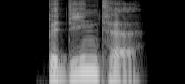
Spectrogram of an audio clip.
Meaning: inflection of bedienen: 1. first/third-person singular preterite 2. first/third-person singular subjunctive II
- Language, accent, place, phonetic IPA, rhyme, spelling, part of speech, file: German, Germany, Berlin, [bəˈdiːntə], -iːntə, bediente, adjective / verb, De-bediente.ogg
